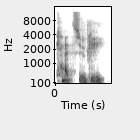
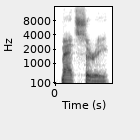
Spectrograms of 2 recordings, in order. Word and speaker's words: Matsuri: It's not Katsuki. Matsuri. It means festival. Matsuri.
